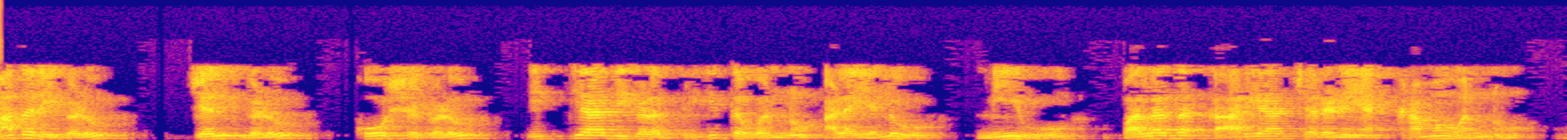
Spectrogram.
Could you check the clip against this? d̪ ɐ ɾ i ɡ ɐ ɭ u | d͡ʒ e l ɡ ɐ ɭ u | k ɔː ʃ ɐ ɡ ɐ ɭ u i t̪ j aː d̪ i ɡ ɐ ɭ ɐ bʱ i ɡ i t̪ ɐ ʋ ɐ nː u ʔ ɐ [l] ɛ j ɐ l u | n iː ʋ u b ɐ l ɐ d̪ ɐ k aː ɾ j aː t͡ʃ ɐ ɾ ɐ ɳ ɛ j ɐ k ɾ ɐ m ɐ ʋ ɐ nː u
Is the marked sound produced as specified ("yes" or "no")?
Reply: no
